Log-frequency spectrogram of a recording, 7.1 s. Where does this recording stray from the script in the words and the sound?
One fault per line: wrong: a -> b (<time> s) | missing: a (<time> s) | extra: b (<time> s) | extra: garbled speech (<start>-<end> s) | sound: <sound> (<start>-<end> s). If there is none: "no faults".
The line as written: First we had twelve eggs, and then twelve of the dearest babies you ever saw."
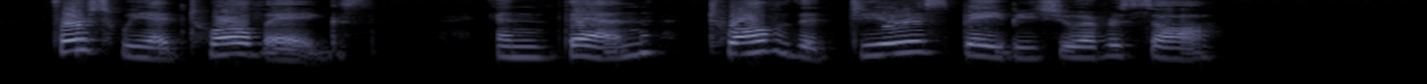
no faults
